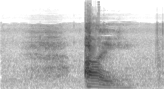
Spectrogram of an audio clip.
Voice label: ai as in kai, kiwi english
